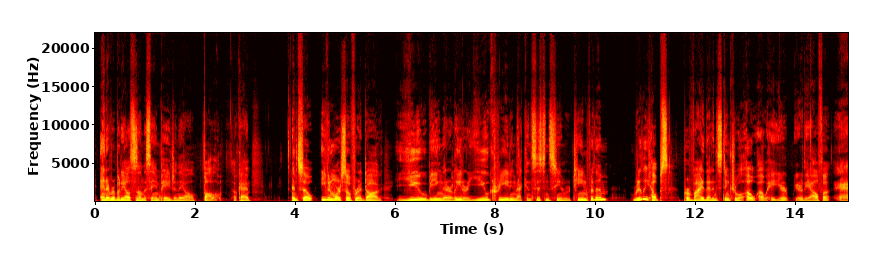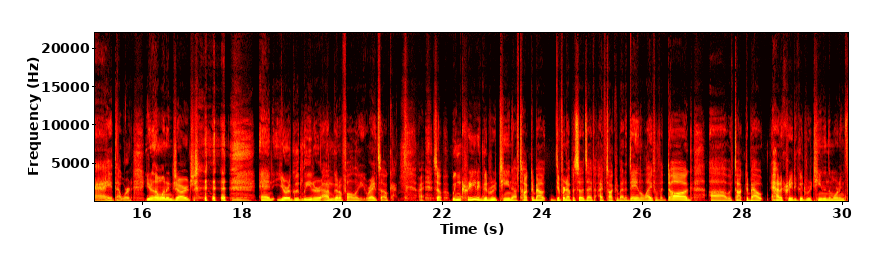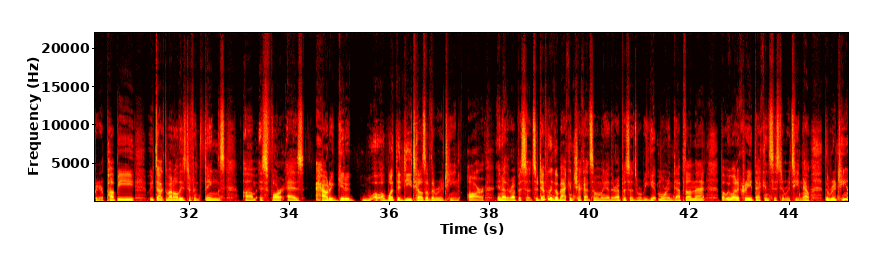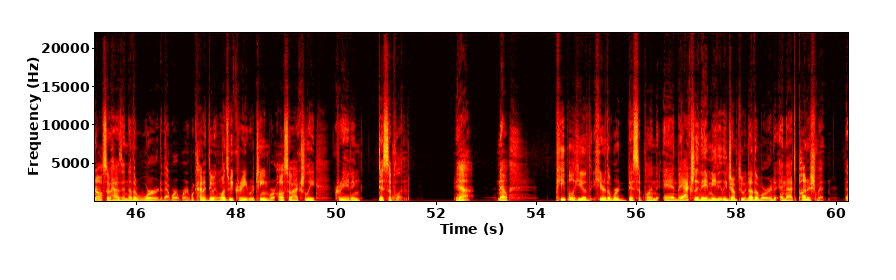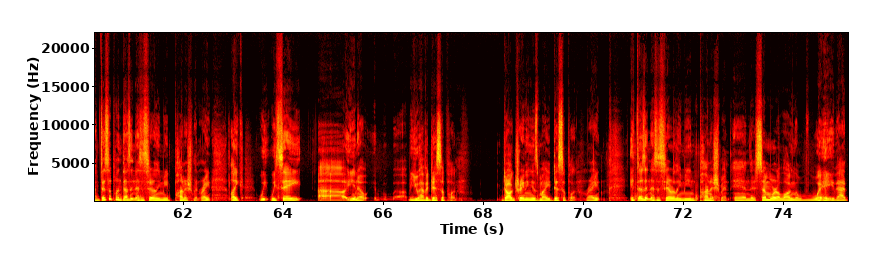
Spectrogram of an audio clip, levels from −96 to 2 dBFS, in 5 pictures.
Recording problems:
none

